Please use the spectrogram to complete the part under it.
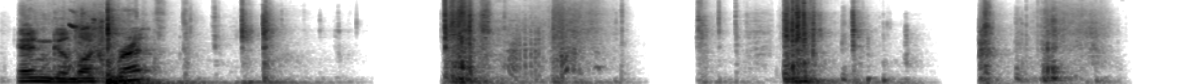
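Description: A cardboard box scrapes and bumps as it is handled.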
